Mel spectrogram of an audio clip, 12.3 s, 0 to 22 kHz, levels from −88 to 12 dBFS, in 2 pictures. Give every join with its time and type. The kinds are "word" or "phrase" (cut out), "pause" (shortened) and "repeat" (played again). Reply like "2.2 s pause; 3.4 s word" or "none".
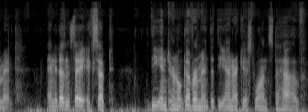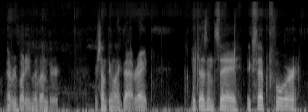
11.0 s pause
